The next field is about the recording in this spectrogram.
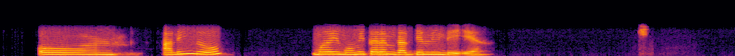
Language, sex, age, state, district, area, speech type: Santali, female, 18-30, West Bengal, Bankura, rural, conversation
